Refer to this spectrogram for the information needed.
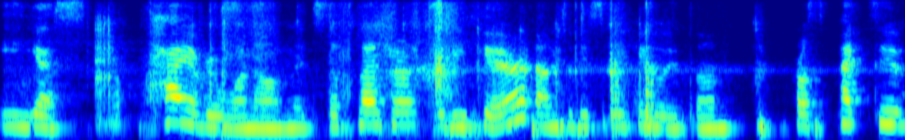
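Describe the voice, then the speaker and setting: Fairly slow and fairly even in intonation, the speech comes out somewhat breathy. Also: woman. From Nigeria (Lagos). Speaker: business school alumnus. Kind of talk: panel introduction. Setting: video call. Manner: hesitant, many fillers.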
